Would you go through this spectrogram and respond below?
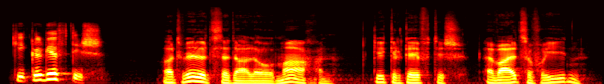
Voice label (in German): "giegell gewdisch", wittlich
